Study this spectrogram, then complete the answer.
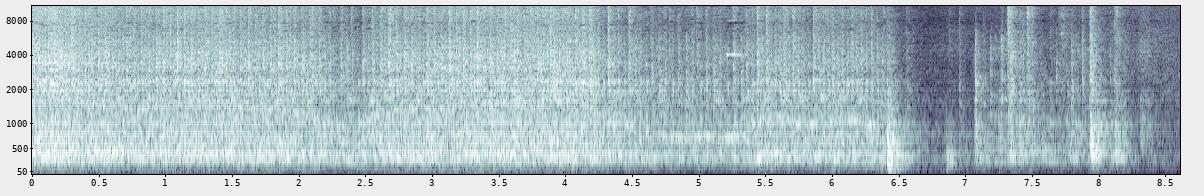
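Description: A sewing machine runs a long continuous stitch along a fabric glasses case seam, close and steady, then stops and gives way to a few clicks and handling knocks.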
